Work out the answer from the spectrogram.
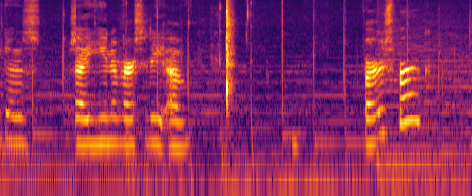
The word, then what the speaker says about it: Würzburg: She started a medication in 1973 for this, and then she goes to the University of Würzburg? It's spelled like this, but German, the W makes a V.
